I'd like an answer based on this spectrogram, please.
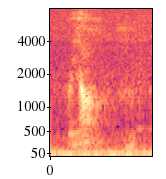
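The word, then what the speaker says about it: Ryam: And how do you pronounce it? Rion. Riyam? Riyam.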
